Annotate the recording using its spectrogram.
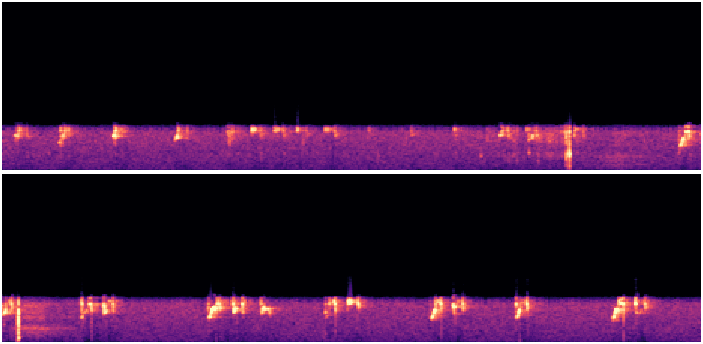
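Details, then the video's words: Soft, high-pitched hiccup squeaks from a squirrel after sucking, quieter and scattered, with two sharp clicks near the middle and small clusters of chirps toward the end. "Squirrel sucking... then gets hiccup"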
